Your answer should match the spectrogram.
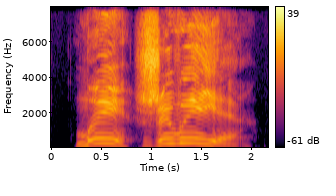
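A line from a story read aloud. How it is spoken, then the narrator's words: Shout. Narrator (Russian): закричал Ярик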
